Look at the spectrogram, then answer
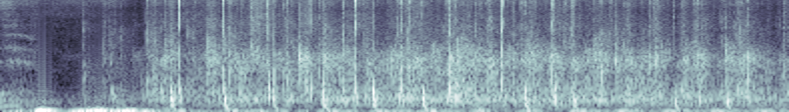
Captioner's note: audience clapping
